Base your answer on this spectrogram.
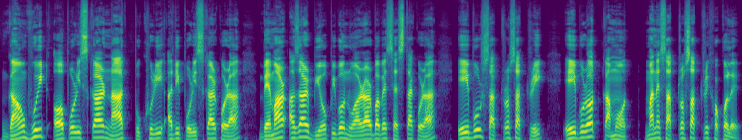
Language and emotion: Assamese, neutral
